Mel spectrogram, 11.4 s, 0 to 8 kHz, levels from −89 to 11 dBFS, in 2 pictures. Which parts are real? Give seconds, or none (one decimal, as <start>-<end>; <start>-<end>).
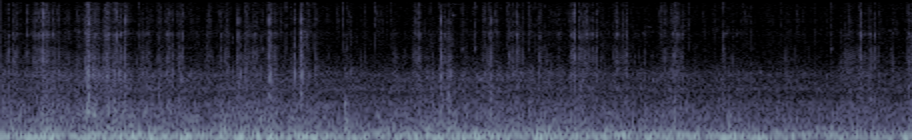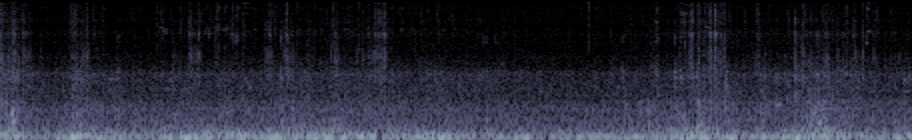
0.0-11.4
